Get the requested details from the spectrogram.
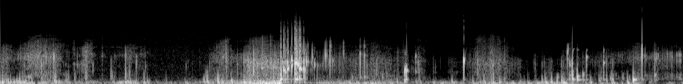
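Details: Stomach growling (borborygmi) recorded for ASMR: low, irregular, continuous rumbling and gurgling bursts from the belly.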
